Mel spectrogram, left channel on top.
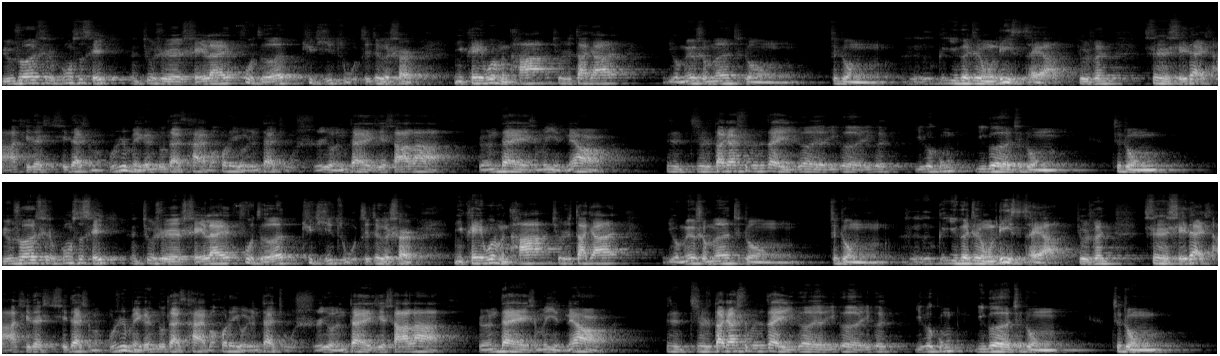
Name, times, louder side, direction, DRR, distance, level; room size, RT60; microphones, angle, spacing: voice 1, 0.0-6.2 6.6-8.0 8.3-16.6 16.9-18.2 18.8-22.8 23.3-23.8, right 2 dB, 40° right, 7 dB, 2.0 m, -22 dB
27.0 x 17.5 x 8.7 m, 1.0 s
head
